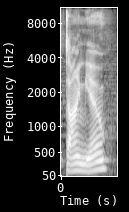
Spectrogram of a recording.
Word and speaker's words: daimyo: I think it's daimyo. That's how it's pronounced.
